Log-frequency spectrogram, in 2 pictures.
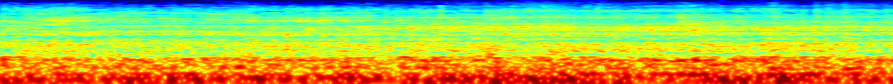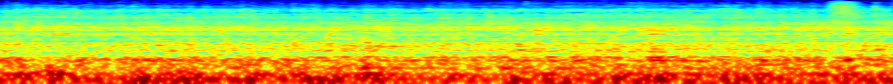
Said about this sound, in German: So Leute, ähm, ich bin hier gerade am Wassertank auftanken, weil ja, wir brauchen halt Wasser. Und ja, ich mache jetzt kurz ASMR.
